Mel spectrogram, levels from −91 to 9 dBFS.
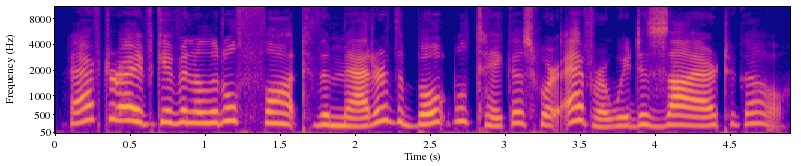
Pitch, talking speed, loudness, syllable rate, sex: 265 Hz, 245 wpm, -16 LUFS, 5.9 syllables/s, female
